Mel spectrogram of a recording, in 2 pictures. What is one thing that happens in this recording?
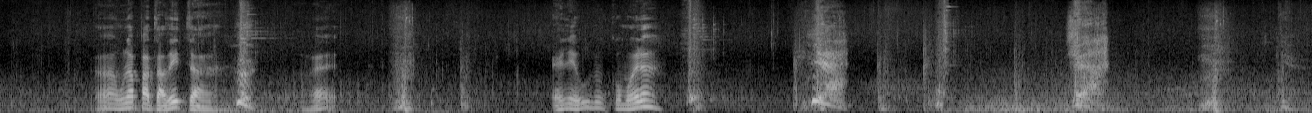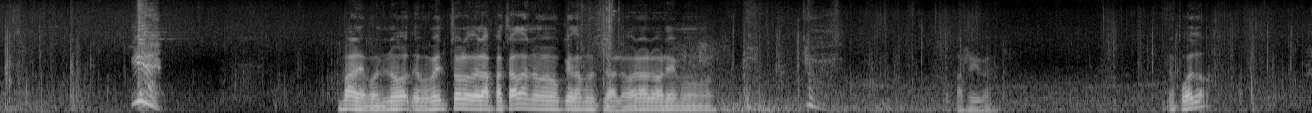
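A middle-aged man talks and laughs with animation into a close microphone.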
